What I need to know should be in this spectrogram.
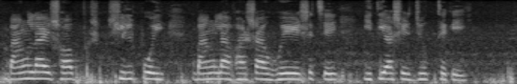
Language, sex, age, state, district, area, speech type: Bengali, female, 45-60, West Bengal, Kolkata, urban, spontaneous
